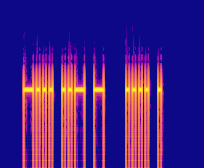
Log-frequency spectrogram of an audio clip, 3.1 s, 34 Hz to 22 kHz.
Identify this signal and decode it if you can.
Morse code, heard as a keyed tone, about 25 wpm, 700 Hz. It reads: BUT HE
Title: Sets of 2 Words 25wpm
